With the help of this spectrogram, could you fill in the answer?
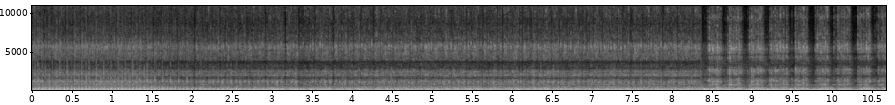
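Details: Cammed 5.3 Silverado, cold start after sitting a while, with a fuel pump and O2 sensors replaced to fix a lean condition: a loud, lumpy, choppy idle with a steady lope and deep exhaust rumble, running smoothly without faults.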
